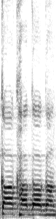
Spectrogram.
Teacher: जो ये क वर्ग है इसका स्थान है जिह्वा मूल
